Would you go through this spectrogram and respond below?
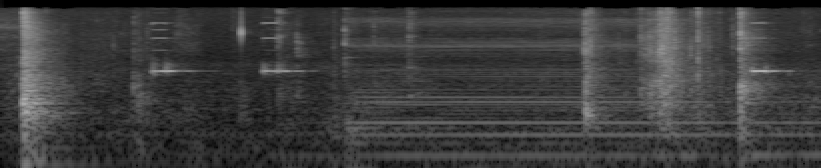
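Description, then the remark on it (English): A microwave door clunks shut and a few short beeps sound, then the microwave starts up with a steady electrical hum and rattle while softening cold cream cheese, interrupted by a couple of brief clatters. “We're just putting it in the microwave because it was cold.”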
